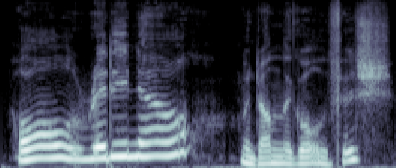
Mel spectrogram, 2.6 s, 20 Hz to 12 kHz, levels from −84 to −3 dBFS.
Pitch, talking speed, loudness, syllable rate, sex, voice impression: 205 Hz, 180 wpm, -15 LUFS, 3.7 syllables/s, male, very masculine, very adult-like, middle-aged, very thick, tensed, slightly powerful, bright, soft, muffled, fluent, raspy, cool, very intellectual, slightly refreshing, sincere, very mature, friendly, reassuring, elegant, slightly sweet, slightly lively, very kind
